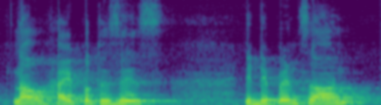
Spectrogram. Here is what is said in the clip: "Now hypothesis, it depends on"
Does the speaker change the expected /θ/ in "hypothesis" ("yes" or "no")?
yes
